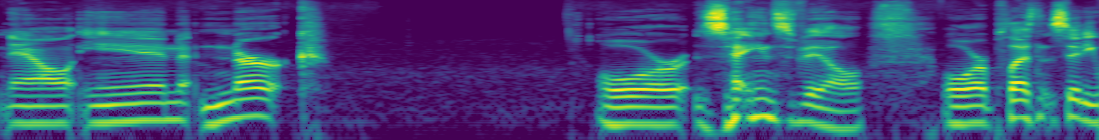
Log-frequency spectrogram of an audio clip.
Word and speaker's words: Newark: Nerk, you said it right.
